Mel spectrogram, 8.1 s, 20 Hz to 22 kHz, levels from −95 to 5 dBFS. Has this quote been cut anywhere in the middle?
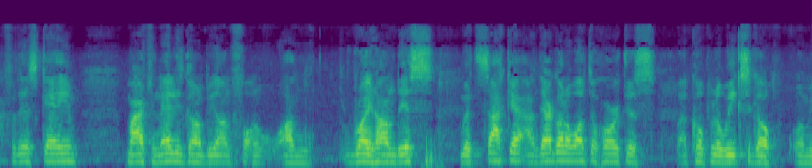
yes; 3 cuts; at 2.5 s, 4.6 s, 6.8 s

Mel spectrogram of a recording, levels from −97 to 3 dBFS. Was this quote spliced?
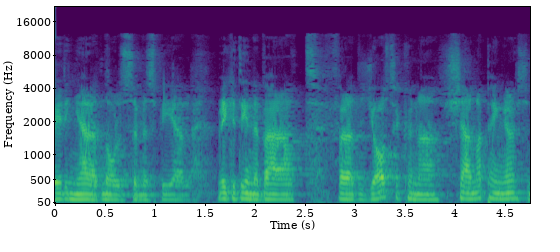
no; 0 cuts

